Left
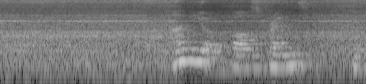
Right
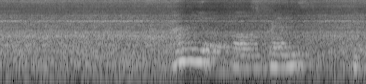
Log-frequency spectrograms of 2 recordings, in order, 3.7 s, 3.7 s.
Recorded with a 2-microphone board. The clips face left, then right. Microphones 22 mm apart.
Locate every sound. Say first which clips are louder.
1.7 s a man speaking: left 2 dB; 15° left (ahead or behind), 5 m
